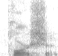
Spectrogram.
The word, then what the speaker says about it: Porsche: trained myself to say it properly so it's Porsche now yeah if someone can go back through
